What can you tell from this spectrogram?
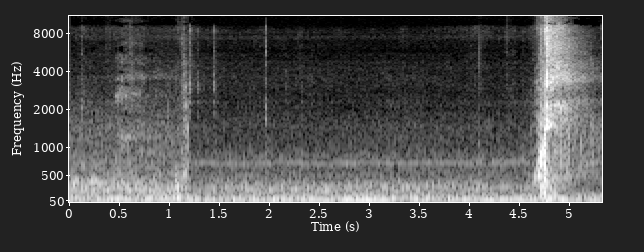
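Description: A golf driver striking a ball off the tee: one sharp, loud crack near the end, over a faint low background hum.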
